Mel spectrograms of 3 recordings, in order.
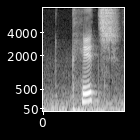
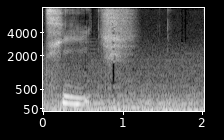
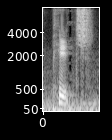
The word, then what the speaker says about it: pitch: Pitch. I just can give you the thing that it's not teach. Okay? It's not correct. Teach is long. This is short. Pitch.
